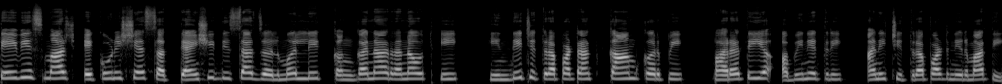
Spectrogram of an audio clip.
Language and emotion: Goan Konkani, neutral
